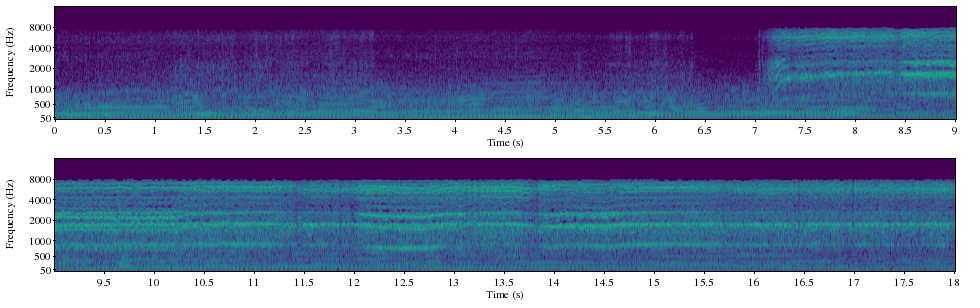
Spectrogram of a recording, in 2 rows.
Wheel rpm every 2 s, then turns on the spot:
20, 10, 0, 60, 210, 230, 220, 230, 240.
0-4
